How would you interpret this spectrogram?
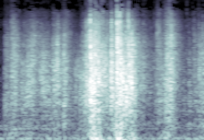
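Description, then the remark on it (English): A blank sheet of paper rustles and crinkles for a couple of seconds, swelling into a louder crumpling burst in the middle before settling back to softer handling, with no voices. “So, also on this day, it was for effect. I can't write. Y'all know I can't write. It's just a blank piece of paper.”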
